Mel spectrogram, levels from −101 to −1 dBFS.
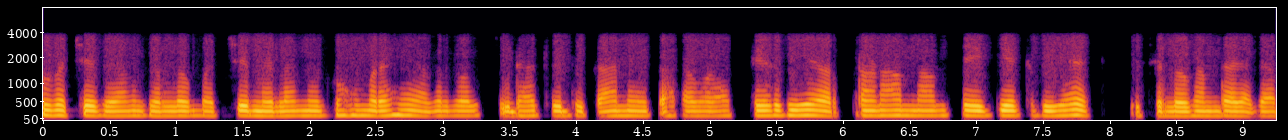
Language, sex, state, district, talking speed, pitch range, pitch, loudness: Hindi, male, Bihar, Gopalganj, 190 wpm, 125-135 Hz, 130 Hz, -19 LUFS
